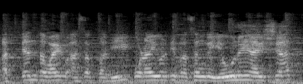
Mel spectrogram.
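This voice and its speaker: A man with a high voice argues indignantly in a news clip, pressing his point hard. Clear music sits under his voice. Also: fairly even intonation, fast. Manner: indignant, argumentative.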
